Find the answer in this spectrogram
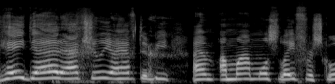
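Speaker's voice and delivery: very high put-on little-child voice. Acting out a kid telling a distracted parent: acted kid voice. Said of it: "your kid is like".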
